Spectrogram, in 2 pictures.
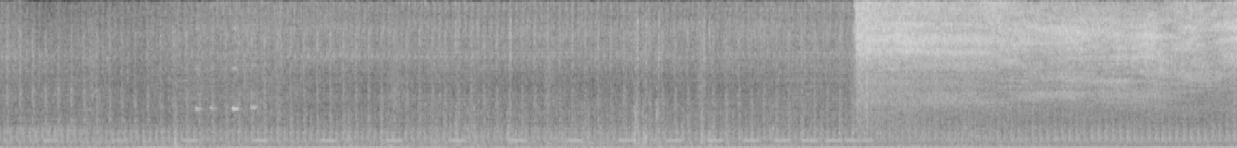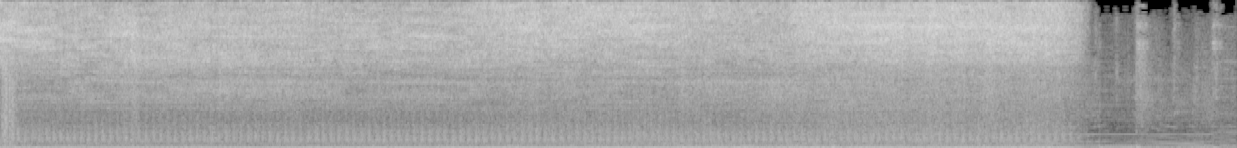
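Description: John Deere Gator utility vehicle's engine running steadily, with a short high beep repeating about four times a second for the first six seconds or so, and a steady hiss joining after that. Near the end the engine sound cuts off and guitar music begins.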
